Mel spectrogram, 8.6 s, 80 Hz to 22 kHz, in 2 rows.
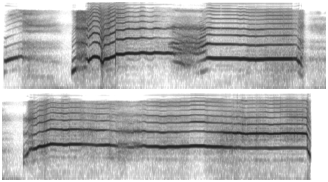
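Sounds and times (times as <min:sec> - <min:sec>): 
teenage girl screaming: 0:01.0 - 0:04.0, 0:04.6 - 0:08.5.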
